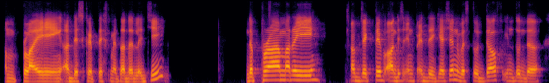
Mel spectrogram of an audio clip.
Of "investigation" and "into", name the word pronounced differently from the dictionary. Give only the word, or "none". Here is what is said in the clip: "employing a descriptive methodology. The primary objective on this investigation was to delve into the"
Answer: investigation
